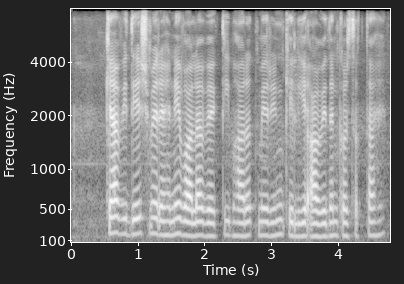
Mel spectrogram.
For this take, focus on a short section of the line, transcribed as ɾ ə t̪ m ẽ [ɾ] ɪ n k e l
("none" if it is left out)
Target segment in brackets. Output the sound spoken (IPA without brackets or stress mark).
ɾ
